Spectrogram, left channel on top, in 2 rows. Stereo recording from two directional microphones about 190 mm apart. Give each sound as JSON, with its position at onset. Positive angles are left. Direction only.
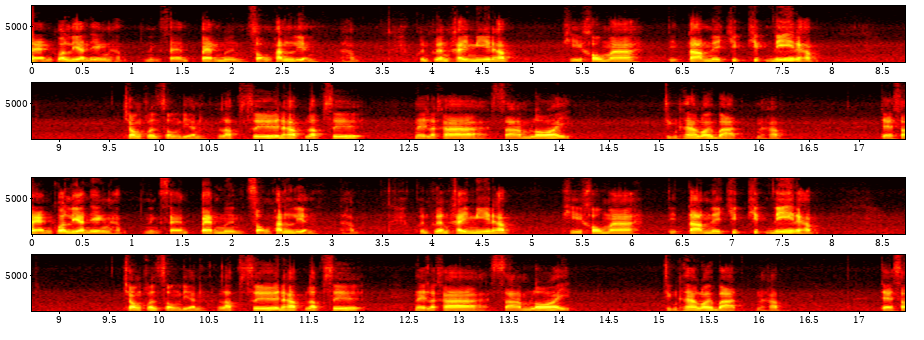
{"t": 0.0, "sound": "speech", "side_deg": -40}
{"t": 9.6, "sound": "speech", "side_deg": -25}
